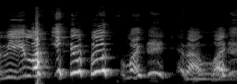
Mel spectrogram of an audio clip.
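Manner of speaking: real laughter; laughing hard. Real, not acted. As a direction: laugh through the words. Laughing recalling rollback.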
